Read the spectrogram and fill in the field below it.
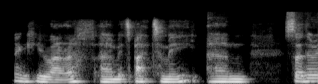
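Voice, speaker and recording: A man speaks at a medium pitch with a dark, mellow tone. His voice is somewhat breathy, with ordinary pitch variation. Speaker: program director for public health. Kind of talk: online information webinar. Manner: fast.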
